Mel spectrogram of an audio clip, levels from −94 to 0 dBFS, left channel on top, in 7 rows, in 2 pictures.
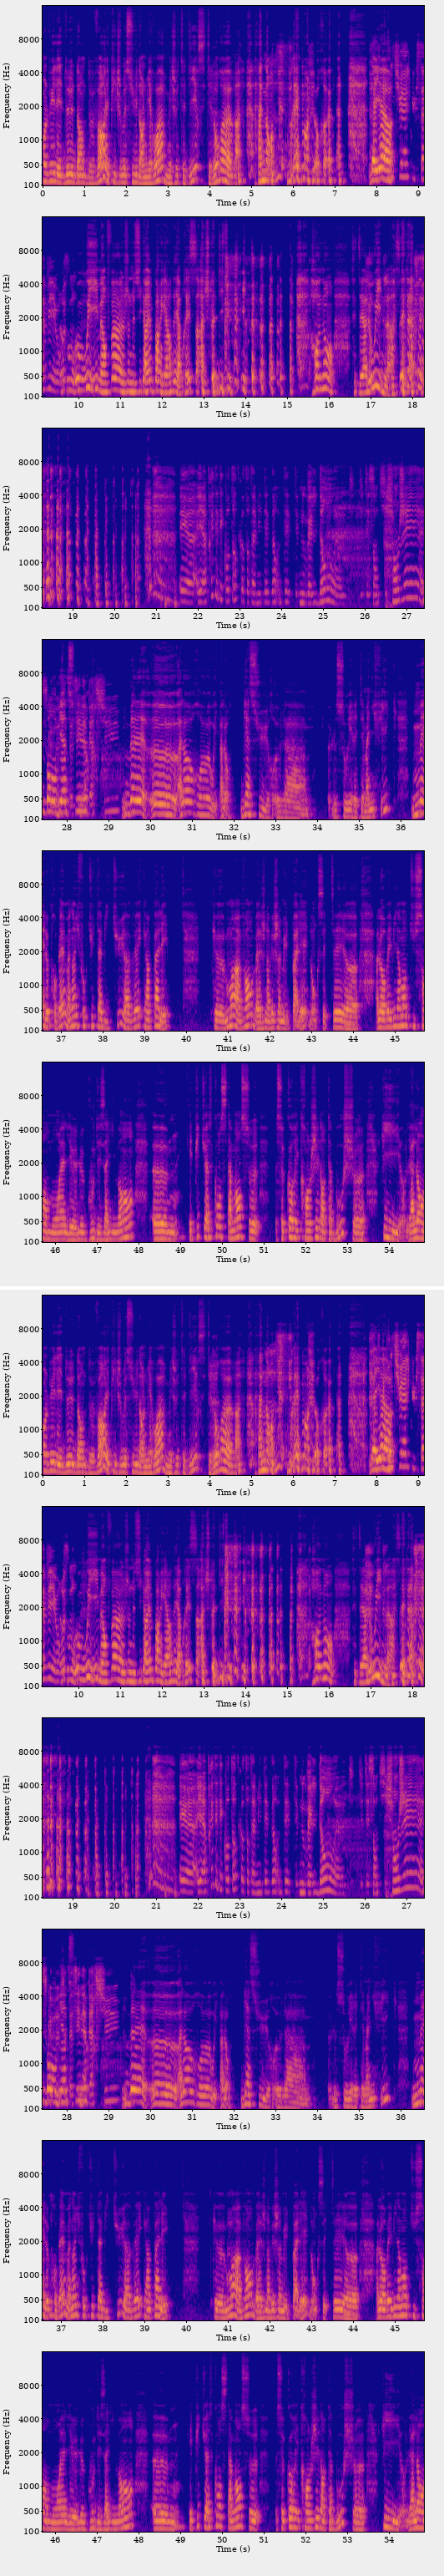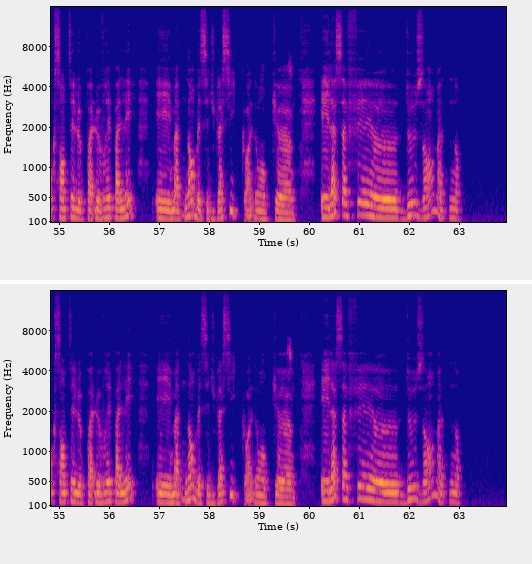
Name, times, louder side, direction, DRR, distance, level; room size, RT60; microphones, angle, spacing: voice 1, 0.0-8.4 9.7-14.0 15.2-18.2 20.7-20.9 26.4-26.7 27.3-28.5 29.3-33.8 34.3-39.6 39.9-40.2 40.6-51.0 51.3-63.0, left 1 dB, 60° left, 1.2 m, -32 dB
voice 2, 5.2-6.0 6.4-6.5 7.8-8.0 8.3-10.0 11.5-11.7 13.5-14.4 15.2-15.6 16.8-17.1 18.0-19.6 20.9-29.3 36.7-36.9 41.0-41.2 43.8-44.1 48.8-49.1 53.9-54.1 57.4-57.7 59.4-59.6, right 5 dB, 65° right, 0.8 m, -43 dB
3.7 x 2.3 x 2.9 m
head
